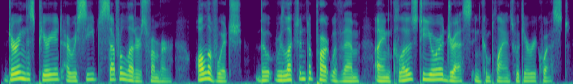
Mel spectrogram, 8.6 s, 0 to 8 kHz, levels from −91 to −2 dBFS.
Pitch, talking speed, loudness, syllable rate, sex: 150 Hz, 195 wpm, -21 LUFS, 5.6 syllables/s, male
